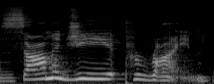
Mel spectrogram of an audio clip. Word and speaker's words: Samaje Perine: For me, it's Joe Mixon cuffed to, what's his name? Sajeen Perine? – Okay, so I wrote this down to make sure. – Samaje Perine. – Yeah. – Perine. – I'm sorry. – You put it down phonetically?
